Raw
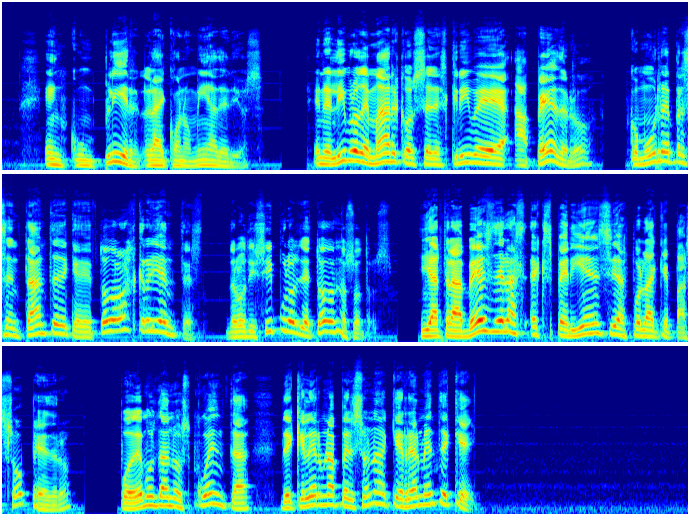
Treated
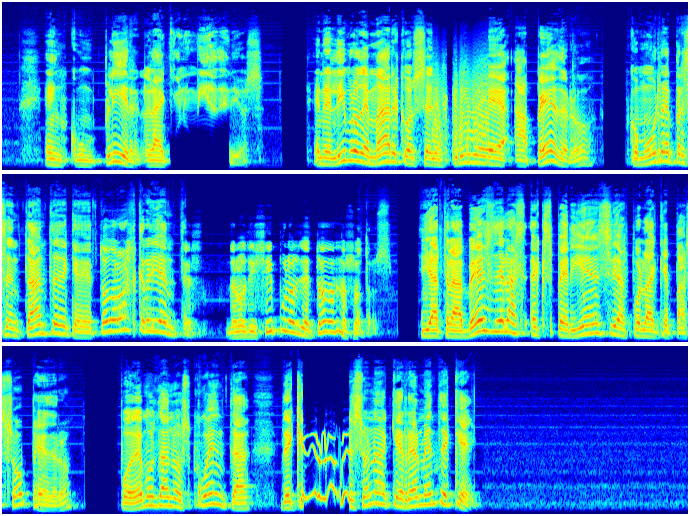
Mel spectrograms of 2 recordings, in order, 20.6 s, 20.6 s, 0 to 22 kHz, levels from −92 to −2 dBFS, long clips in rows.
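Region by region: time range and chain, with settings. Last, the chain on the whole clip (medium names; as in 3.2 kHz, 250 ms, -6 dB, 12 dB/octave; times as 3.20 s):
1.67–2.28 s: steep high-pass 1.8 kHz 48 dB/octave + peaking EQ 8.2 kHz +12.5 dB 0.54 oct + upward compressor, threshold -53 dBFS
4.30–4.87 s: square wave that keeps the level + low-pass 1.7 kHz + compression 4:1, threshold -24 dBFS
8.70–10.42 s: low-pass 1.8 kHz + comb 0.8 ms, depth 93%
16.72–17.20 s: formants replaced by sine waves + high-pass 260 Hz 24 dB/octave + compressor with a negative ratio -29 dBFS, ratio -0.5
whole clip: steep high-pass 220 Hz 36 dB/octave; spectrum-flattening compressor 2:1; trim +3 dB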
